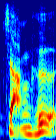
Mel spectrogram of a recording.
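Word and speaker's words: Zheng He: Ternyata bacanya itu Changhe ya, bukan Cengo ya.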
